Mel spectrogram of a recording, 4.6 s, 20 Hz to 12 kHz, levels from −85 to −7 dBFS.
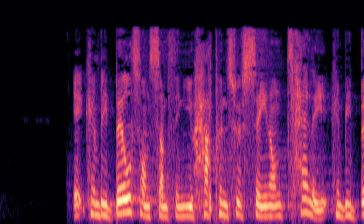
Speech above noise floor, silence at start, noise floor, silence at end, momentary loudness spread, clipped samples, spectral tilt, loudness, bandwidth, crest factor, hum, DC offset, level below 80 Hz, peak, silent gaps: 58 dB; 0.9 s; -77 dBFS; 0 s; 10 LU; under 0.1%; -5.5 dB/octave; -20 LUFS; 8.2 kHz; 18 dB; none; under 0.1%; -64 dBFS; -2 dBFS; none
